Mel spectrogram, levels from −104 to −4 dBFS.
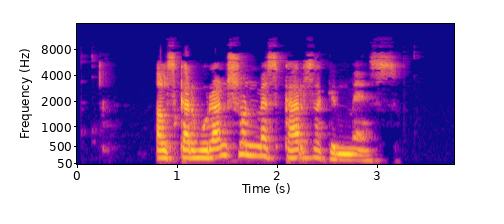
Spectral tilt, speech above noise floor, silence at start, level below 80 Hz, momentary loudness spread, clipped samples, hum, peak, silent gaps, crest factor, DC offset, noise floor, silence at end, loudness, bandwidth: -4 dB/octave; 56 dB; 0.8 s; -70 dBFS; 13 LU; under 0.1%; none; 0 dBFS; none; 18 dB; under 0.1%; -74 dBFS; 0.6 s; -17 LUFS; 9.2 kHz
